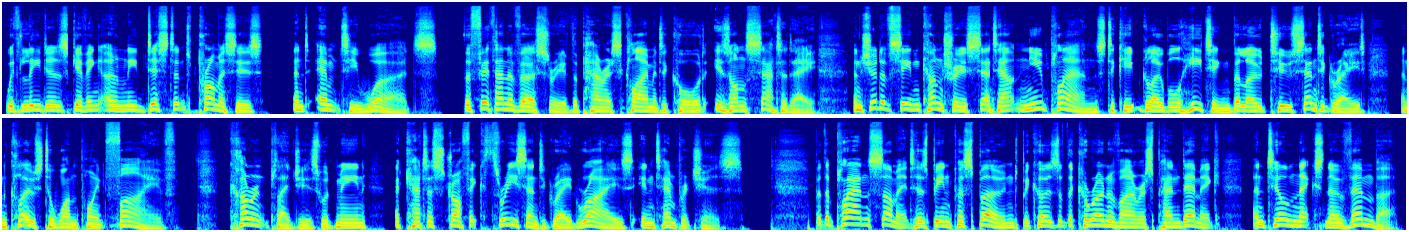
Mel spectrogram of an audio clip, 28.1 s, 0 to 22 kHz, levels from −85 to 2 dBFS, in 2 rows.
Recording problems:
none

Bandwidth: 18.5 kHz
